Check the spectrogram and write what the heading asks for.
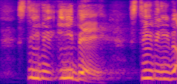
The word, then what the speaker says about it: eBay: say your name, Stephen eBay. Stephen eBay. I always want to say IBEA because it's IBEH, and I want to say IBEA so bad, but it's eBay.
